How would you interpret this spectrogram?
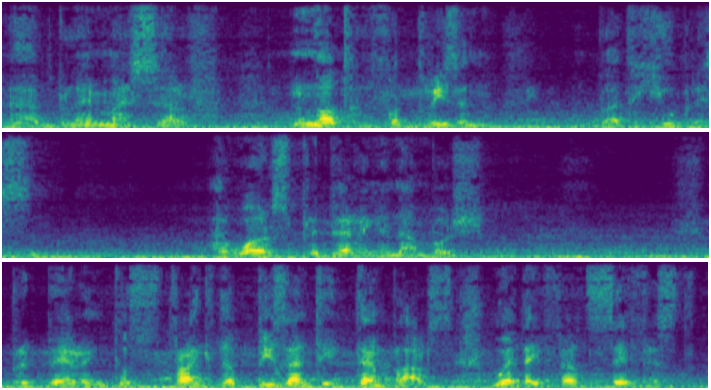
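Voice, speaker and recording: A proud Janissary captain in a game cutscene, his voice low and unhurried. The delivery is stern and dignified, with dramatic music behind it. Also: animated. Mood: bitter, resigned. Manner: slow, weighty, dignified. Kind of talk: video game cutscene acting.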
